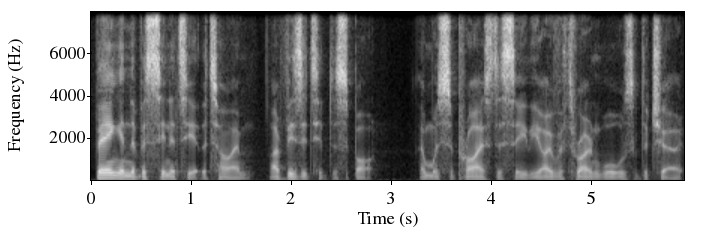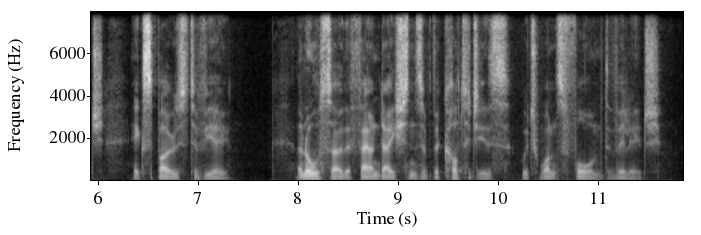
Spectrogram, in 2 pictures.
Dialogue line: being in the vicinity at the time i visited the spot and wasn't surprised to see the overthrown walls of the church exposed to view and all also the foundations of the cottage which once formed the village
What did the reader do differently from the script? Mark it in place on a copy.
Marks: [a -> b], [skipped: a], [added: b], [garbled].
being in the vicinity at the time i visited the spot and [wasn't -> was] surprised to see the overthrown walls of the church exposed to view and [skipped: all] also the foundations of the [cottage -> cottages] which once formed the village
